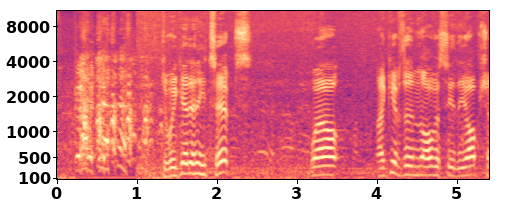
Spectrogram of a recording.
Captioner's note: laughter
